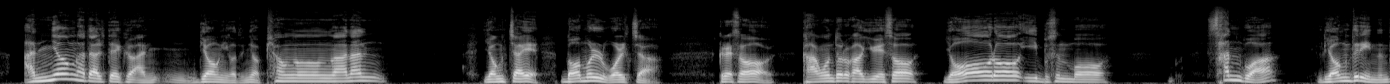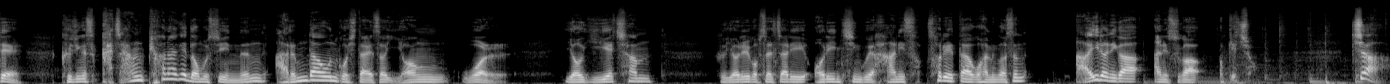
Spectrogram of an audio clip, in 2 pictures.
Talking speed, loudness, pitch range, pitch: 240 characters per minute, -16 LUFS, 110-150 Hz, 125 Hz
